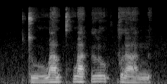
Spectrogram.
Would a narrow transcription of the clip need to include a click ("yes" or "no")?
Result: no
